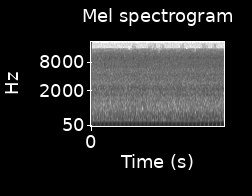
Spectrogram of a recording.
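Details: First start of a freshly swapped BMW M3 S54 engine, surge tank connection still unfinished: a deep, even idle pulse with no misses, knocks or ticks; oil pressure good, alternator charging, no smoke, engine sounds healthy. Normal idle.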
